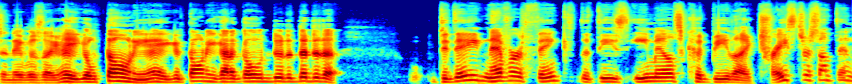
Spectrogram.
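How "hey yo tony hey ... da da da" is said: put-on mobster voice. Comparing emails to how the mob used to talk: imitating mob talk. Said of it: "the mob when they used to talk like this".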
